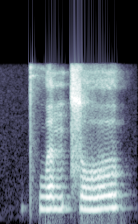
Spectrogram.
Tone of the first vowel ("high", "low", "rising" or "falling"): rising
